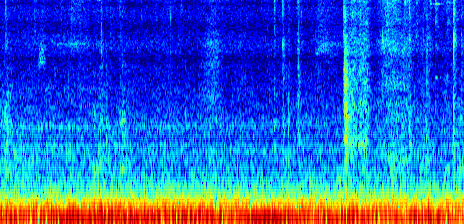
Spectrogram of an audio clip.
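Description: Low, steady rumble of a passenger train heard from inside the carriage as it runs slowly along a station platform to stop, with a brief burst of hissing noise about four seconds in.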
